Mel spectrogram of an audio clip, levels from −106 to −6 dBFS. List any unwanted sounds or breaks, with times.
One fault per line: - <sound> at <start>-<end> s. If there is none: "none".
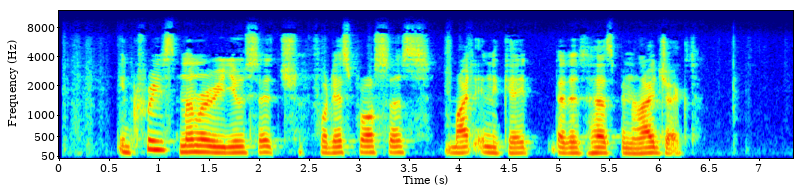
none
